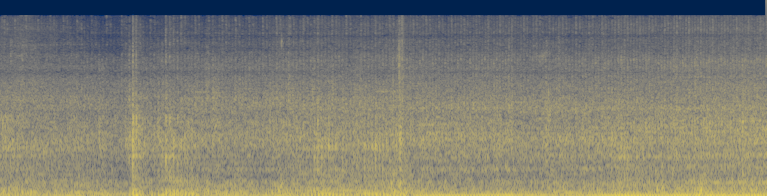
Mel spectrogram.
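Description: A diesel farm tractor engine rumbles under load.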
